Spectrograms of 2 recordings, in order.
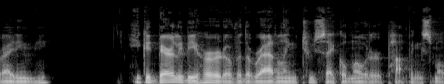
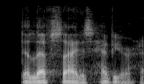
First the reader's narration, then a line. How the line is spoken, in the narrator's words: said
